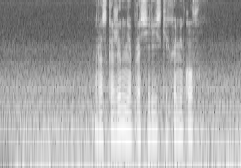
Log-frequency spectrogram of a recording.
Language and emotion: Russian, neutral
